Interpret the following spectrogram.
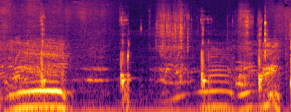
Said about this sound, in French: ces six vaches qui sont en face de nous, elles produisent à peu près combien de litres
